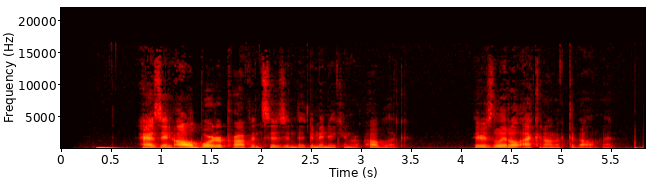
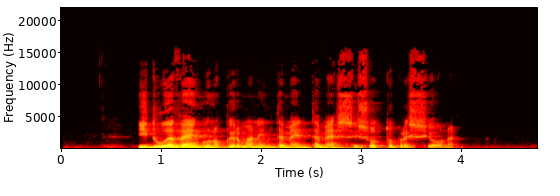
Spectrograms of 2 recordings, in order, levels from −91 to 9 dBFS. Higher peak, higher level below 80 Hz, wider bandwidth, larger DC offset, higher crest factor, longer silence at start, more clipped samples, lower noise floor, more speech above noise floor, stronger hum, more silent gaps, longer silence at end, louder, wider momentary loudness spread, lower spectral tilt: second, -16 dBFS vs -2 dBFS; about the same, -60 dBFS vs -56 dBFS; about the same, 16.5 kHz vs 15 kHz; neither; about the same, 20 dB vs 18 dB; second, 0.35 s vs 0.8 s; neither; first, -66 dBFS vs -62 dBFS; second, 30 dB vs 43 dB; neither; neither; second, 0 s vs 0.8 s; second, -36 LUFS vs -20 LUFS; about the same, 16 LU vs 15 LU; second, -5.5 dB/octave vs -7 dB/octave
